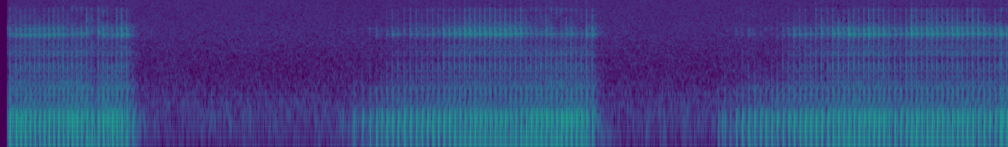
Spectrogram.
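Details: Sleeping bulldog snoring very loudly indoors: three long, rough, rattling snore breaths, each lasting about a second and a half, with short quiet gaps between them.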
